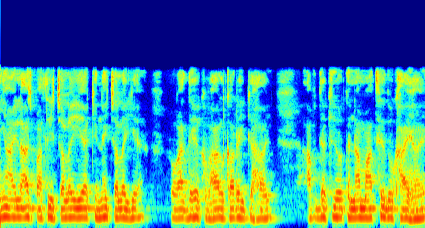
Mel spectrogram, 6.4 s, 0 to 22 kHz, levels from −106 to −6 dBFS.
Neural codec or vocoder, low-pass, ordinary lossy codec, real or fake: none; 7.2 kHz; none; real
